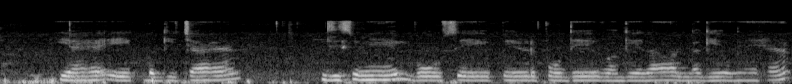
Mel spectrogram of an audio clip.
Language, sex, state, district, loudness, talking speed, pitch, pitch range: Hindi, female, Rajasthan, Bikaner, -19 LUFS, 90 wpm, 185 Hz, 180-200 Hz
